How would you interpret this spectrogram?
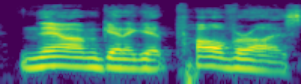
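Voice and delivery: plain

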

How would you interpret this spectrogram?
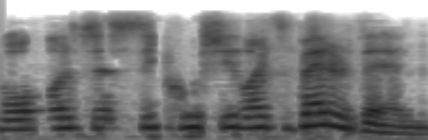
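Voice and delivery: smug, high, goading, taunting tone. Playing a character challenging a rival: taunting in character. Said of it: "in a way that suggests".

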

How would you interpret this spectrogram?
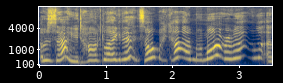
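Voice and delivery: put-on high, loud, squeaky dopey cartoon girl voice.

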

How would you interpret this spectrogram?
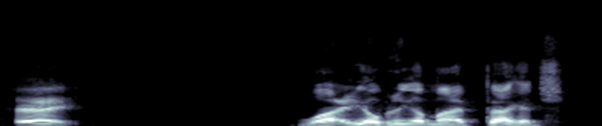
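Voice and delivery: big, booming, loud, insistent giant voice. Reading a story aloud, the giant calls out in a big booming voice. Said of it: "they heard a big booming voice".

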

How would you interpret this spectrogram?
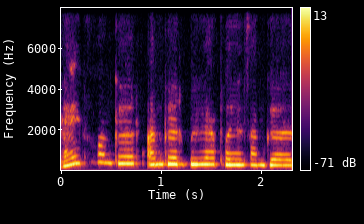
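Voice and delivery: mock very high, easygoing, gentle voice. Speaker recounts turning down plans, retelling a gentle refusal. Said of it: "very gently said".

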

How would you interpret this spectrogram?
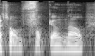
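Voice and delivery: ordinary delivery

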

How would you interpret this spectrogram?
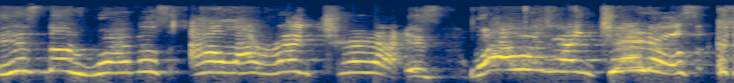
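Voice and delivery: mock high screaming yell. Retelling reacting to a show's wrong dish name: imitating screaming at the tv. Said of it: "The whole time I was just screaming at the T V".

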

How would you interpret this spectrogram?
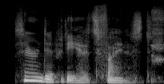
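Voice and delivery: voice that is mostly air, airy and breathy. Asked to do the other speaker's voice: airy, breathy impression. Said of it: "it sounds like there was just air in my voice".

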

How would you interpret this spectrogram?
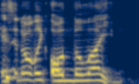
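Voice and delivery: high voice shooting sharply upward. In a debate over whether a shot was on the line, voice going high. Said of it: "as wide as your voice just went high".

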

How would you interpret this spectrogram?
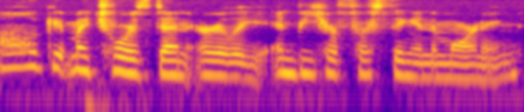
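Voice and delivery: ordinary delivery, nothing marked

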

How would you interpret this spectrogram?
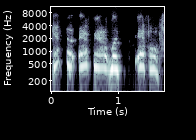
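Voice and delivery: mock piercing, very high, shrill scream. Retelling what was yelled at the TV: imitating own screaming. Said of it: "the whole time I was screaming".

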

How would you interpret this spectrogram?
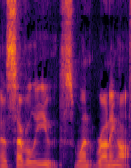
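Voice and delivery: ordinary delivery, nothing marked

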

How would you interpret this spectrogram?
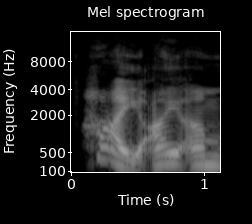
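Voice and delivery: computer-read text-to-speech narration voice. Describing a viral video, imitating the TikTok text-to-speech voice. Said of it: "it's a TikTok voice where it goes like".

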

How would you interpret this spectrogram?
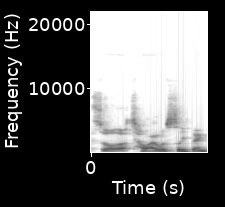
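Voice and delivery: ordinary talk

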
